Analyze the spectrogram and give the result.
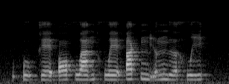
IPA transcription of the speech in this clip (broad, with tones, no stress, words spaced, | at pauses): ʔu˧˩ke˨˩ʔɔ˨˦hwa˨˦n hwe˨˦ʔa˦˥k̚ ŋḭ˧˥ə̯ŋɨ˧ə̯ hwi˦˥t̚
